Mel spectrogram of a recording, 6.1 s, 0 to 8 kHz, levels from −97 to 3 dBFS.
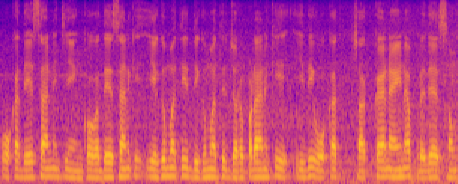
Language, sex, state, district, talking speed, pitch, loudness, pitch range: Telugu, male, Andhra Pradesh, Manyam, 110 wpm, 125 Hz, -16 LUFS, 120-130 Hz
